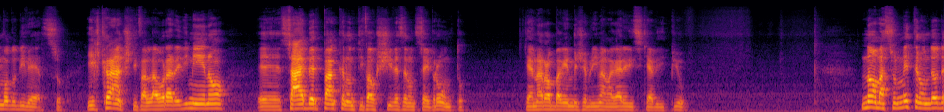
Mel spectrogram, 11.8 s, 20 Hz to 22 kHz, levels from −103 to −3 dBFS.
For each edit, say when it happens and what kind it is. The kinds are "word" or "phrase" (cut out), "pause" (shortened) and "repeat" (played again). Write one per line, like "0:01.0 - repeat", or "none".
none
